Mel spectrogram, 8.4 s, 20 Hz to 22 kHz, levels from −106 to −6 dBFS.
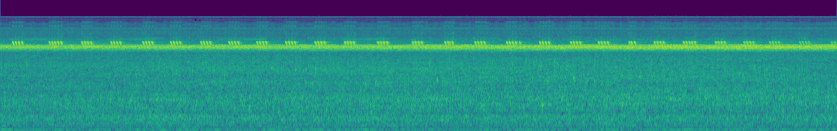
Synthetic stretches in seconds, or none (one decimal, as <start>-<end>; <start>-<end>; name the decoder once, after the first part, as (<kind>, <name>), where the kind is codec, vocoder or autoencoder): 0.5-1.1 (vocoder, Vocos); 3.1-4.5; 6.9-7.6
